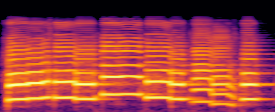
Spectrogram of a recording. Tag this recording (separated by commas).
Musical instrument, Wind instrument, Music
